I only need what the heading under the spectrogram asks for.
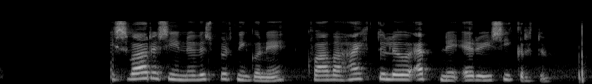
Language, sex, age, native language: Icelandic, female, 40-49, Icelandic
